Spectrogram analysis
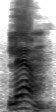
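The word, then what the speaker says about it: lamb: চলো আমরা একবার পড়ে দেখি কি লেখা আছে, দেখো এল এ এম বি কি হবে, ল্যাম, কারণ আমরা বি উচ্চারণ করব না, এটি হলো ল্যাম, এটি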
